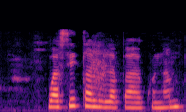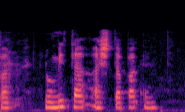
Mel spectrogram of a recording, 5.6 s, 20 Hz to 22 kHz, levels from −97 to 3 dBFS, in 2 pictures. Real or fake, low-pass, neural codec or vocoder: fake; 7.2 kHz; codec, 16 kHz, 4 kbps, FreqCodec, larger model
